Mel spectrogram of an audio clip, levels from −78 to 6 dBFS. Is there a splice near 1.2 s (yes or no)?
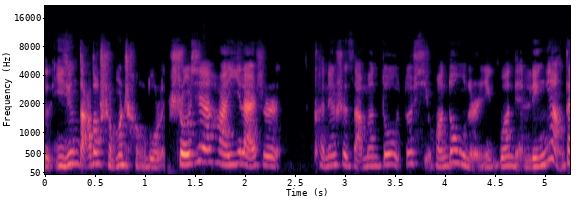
yes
